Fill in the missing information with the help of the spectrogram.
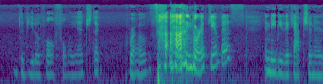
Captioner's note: laughs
